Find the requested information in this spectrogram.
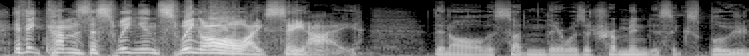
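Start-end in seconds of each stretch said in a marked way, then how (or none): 0.1-2.7 loud, high pirate yell; shouting captain. A narrator's reading. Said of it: "he cried once and again".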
